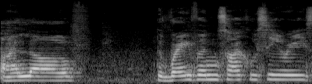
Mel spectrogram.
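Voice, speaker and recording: A woman speaks with an English accent. Her intonation is fairly even. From England. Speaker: booktuber. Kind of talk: casual Q&A vlog.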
